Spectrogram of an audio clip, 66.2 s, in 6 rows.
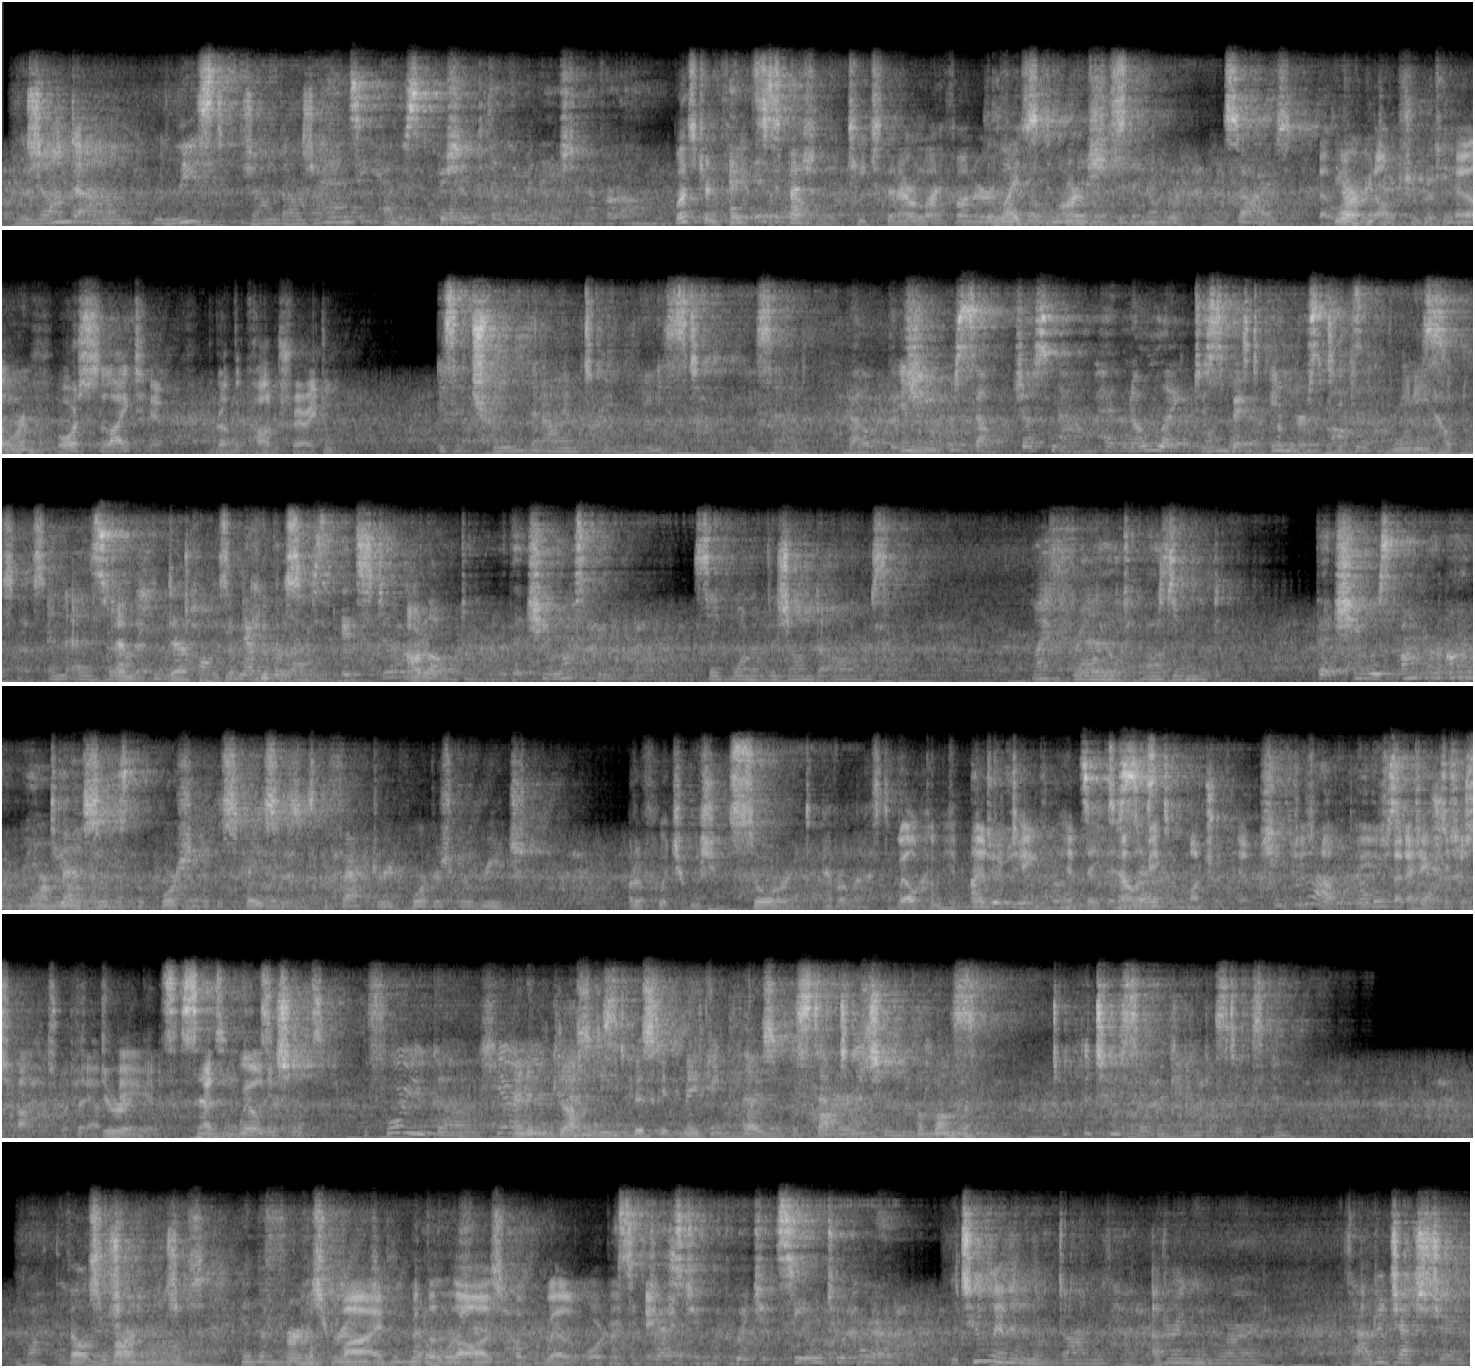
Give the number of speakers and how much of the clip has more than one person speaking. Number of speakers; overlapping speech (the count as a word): five, about 43%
